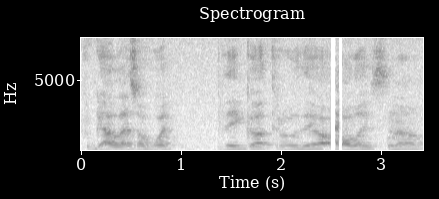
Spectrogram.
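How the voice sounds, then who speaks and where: A young man with a South Sudanese accent and a low voice tells his own story off the cuff. He speaks haltingly, often breaking off mid-sentence. The recording is roomy and echoing, picked up at some distance from the mic. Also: little pitch movement. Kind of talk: personal storytelling, unscripted. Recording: echoey room, distant mic, faint noise.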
